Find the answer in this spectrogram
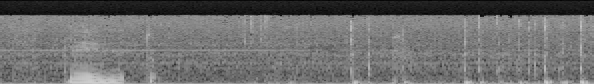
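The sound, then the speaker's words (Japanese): Typing on a computer keyboard: a loose, irregular run of soft key clicks fills the second half, after a brief voiced sound near the start and a quiet pause. “キーボード打ちながらちょっとやります。”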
